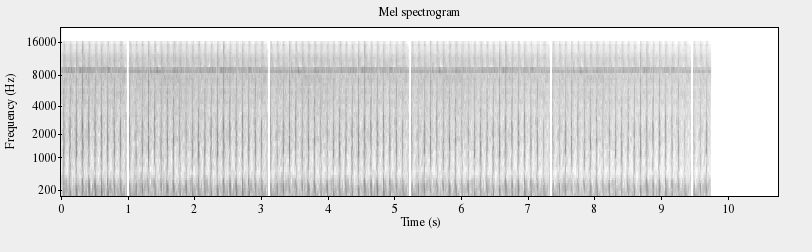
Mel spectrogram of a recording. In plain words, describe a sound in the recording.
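A helicopter's rotor thumps in a rapid beat.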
